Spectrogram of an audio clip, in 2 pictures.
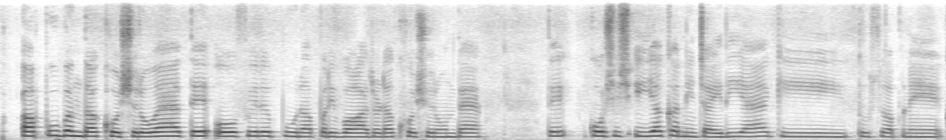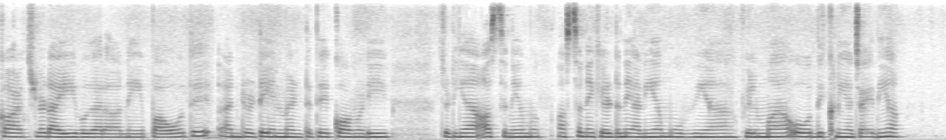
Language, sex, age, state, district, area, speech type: Dogri, female, 18-30, Jammu and Kashmir, Samba, rural, spontaneous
